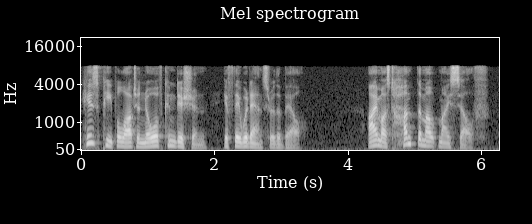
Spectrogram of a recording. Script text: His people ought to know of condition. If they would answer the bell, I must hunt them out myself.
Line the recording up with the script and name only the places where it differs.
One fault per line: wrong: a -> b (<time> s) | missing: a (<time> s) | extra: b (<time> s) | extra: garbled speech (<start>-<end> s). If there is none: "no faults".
no faults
